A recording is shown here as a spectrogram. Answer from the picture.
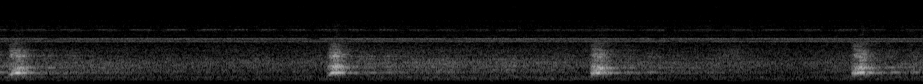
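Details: Rex the dog barks at night in Pyrga on October 7, 2018, while running around. Four single sharp barks are spaced roughly two and a half seconds apart, with a constant high-pitched hum underneath.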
